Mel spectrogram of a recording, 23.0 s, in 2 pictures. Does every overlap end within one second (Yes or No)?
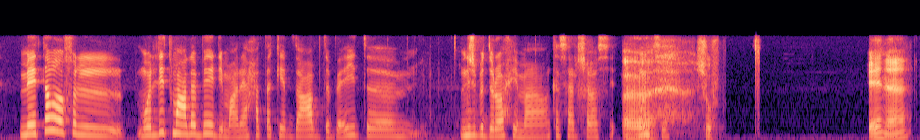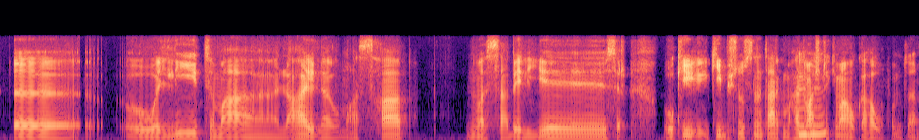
Yes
